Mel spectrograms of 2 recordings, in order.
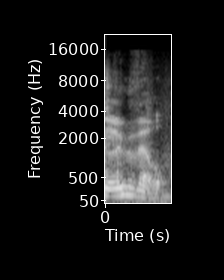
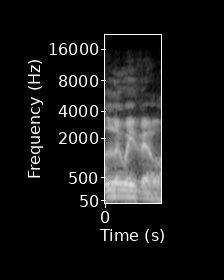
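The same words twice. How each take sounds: First: The name has the local residents' pronunciation. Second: The name has the common outsiders' pronunciation. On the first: The speaker calls it right. "actually Louisville" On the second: The speaker calls it wrong. "not Louisville"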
